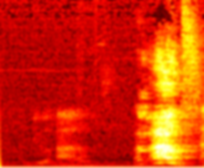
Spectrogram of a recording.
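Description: An actor's voice: faint speech, then a short, loud, breathy outburst like a gasp near the end.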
